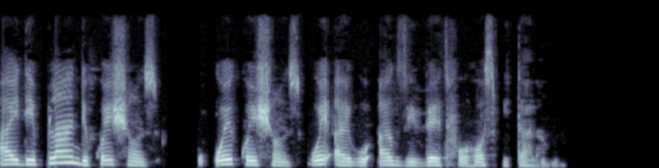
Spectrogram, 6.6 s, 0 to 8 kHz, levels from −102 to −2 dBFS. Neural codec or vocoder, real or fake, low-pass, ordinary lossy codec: none; real; 7.2 kHz; MP3, 64 kbps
